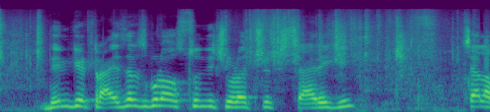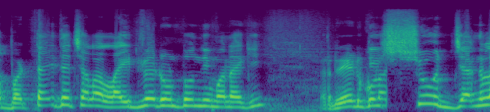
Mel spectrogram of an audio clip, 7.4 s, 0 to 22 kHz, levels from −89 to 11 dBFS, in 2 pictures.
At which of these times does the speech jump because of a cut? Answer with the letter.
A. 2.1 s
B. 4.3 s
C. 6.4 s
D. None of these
C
